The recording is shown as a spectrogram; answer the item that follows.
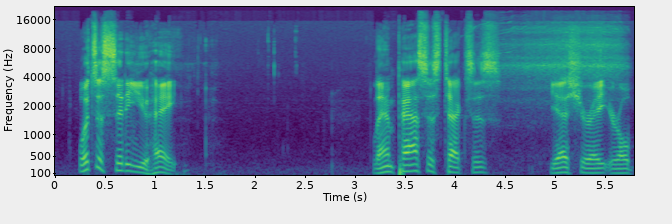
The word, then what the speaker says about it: Lampasas: Lampasas, Texas. Yes, your 8-year-old pronounced that correctly.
